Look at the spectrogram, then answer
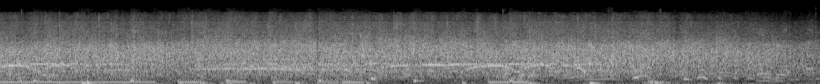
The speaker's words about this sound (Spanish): ya está, un gran aplauso, ellos se animaron.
